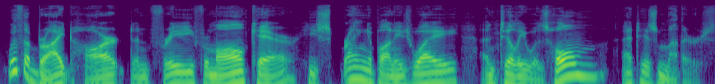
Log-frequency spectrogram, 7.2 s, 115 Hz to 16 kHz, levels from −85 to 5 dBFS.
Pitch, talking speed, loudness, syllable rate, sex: 115 Hz, 175 wpm, -19 LUFS, 3.7 syllables/s, male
